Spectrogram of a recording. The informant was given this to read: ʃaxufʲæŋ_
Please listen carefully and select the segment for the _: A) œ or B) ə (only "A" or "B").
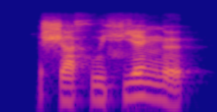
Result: A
